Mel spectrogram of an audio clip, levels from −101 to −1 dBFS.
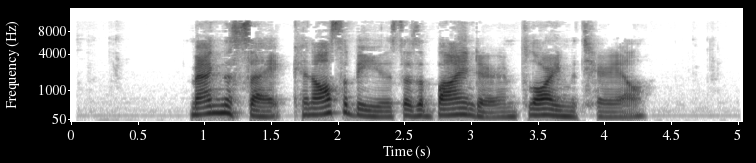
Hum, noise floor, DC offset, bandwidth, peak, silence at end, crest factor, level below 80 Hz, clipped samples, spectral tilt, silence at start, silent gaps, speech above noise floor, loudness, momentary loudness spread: none; -72 dBFS; under 0.1%; 11.5 kHz; -2 dBFS; 0.75 s; 18 dB; -64 dBFS; under 0.1%; -5 dB/octave; 0.9 s; none; 53 dB; -20 LUFS; 11 LU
